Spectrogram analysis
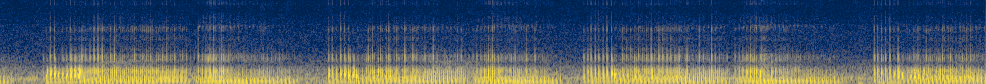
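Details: A pet cat gives a continuous deep purr. The rhythmic rumble swells and fades in breath-length cycles, with short quiet gaps roughly every two to three seconds.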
